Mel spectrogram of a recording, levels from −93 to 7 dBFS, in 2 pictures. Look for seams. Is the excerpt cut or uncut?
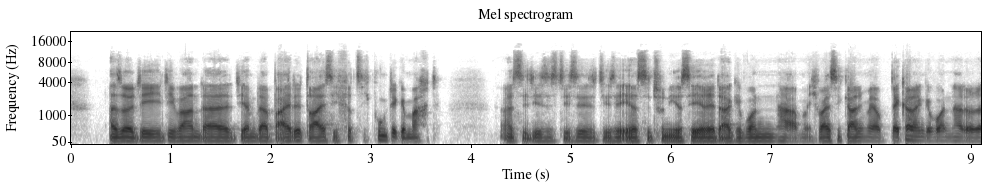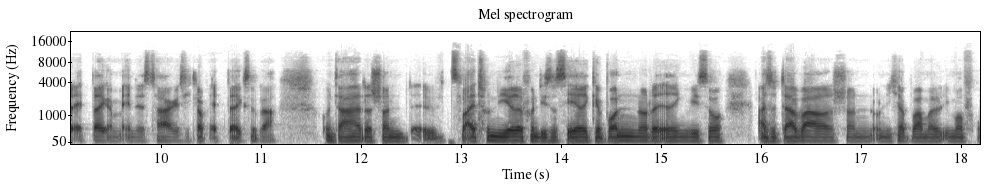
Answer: uncut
